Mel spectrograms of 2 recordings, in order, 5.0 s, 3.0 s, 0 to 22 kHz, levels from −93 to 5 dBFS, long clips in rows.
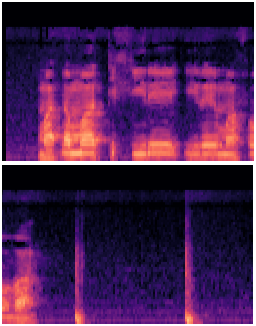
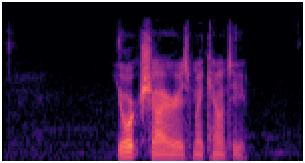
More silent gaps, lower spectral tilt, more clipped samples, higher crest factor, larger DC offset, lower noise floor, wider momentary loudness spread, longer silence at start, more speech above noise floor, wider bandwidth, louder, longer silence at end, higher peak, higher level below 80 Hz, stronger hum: neither; first, -8 dB/octave vs -3 dB/octave; neither; about the same, 20 dB vs 24 dB; neither; second, -60 dBFS vs -73 dBFS; second, 13 LU vs 16 LU; second, 0.35 s vs 1.15 s; second, 42 dB vs 46 dB; second, 11 kHz vs 14 kHz; first, -19 LUFS vs -26 LUFS; about the same, 0.6 s vs 0.6 s; first, -2 dBFS vs -8 dBFS; first, -40 dBFS vs -72 dBFS; neither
